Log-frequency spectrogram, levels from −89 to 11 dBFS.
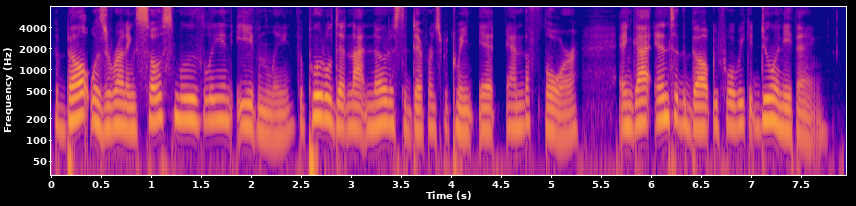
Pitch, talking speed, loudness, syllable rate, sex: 160 Hz, 225 wpm, -19 LUFS, 6.4 syllables/s, female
